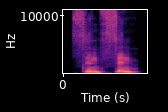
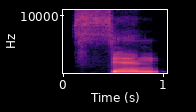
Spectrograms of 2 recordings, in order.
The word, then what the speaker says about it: Cinquecento: The Fiat Cinquecento. There's no. Fiat Sin. No, no, there's no N. Cincentio. All right. Nope. All right.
